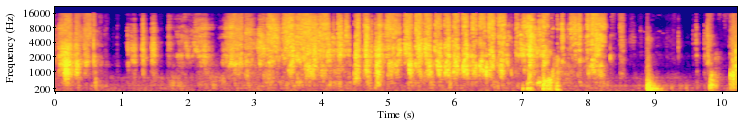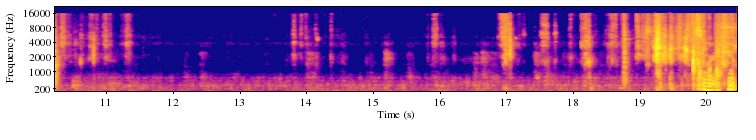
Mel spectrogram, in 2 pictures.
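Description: Hands rubbing and smoothing paper against chipboard: a dense, dry rubbing for the first several seconds. It is followed by a few soft thumps and a knock, then a quiet stretch with light paper handling and clicks near the end.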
